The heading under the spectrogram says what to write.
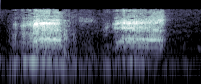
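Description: Two drawn-out, wavering bleats from a flock of sheep, one after another with a brief pause between, fairly loud over a faint low background rumble.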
